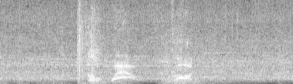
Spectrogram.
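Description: A body slams hard onto a wrestling mat with a heavy thud.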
